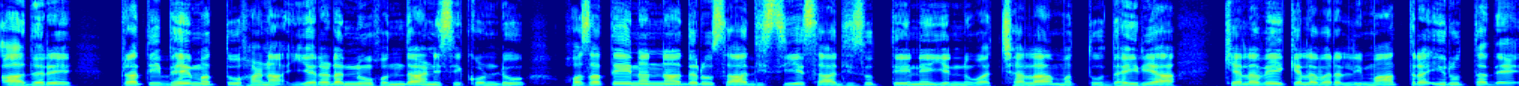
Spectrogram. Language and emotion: Kannada, neutral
